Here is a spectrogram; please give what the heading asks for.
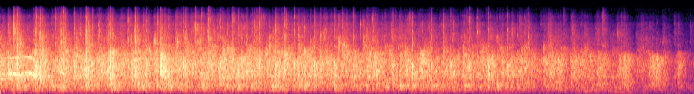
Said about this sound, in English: let's give them a hand of applause for all the work they do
